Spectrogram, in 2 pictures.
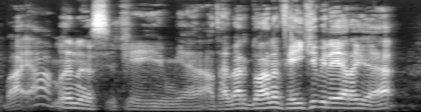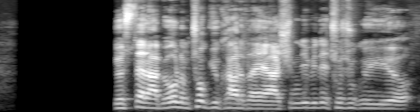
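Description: Male streamer, 30s, a touch high, bright edgy tone, crude swearing banter with chat. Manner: lively, swings loud and soft. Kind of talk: casual live-stream chat with viewers.

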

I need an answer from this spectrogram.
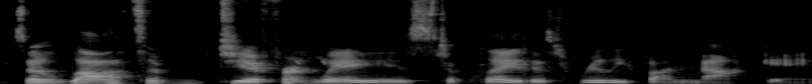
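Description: A woman hosting a children's program, reading a picture book aloud in an expressive storytelling manner. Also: on the low side, moderate pace.

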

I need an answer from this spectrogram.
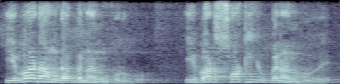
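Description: A man's voice: on the high side, very animated, fast, a little mellow. A man teaching English pronunciation in a classroom-style lesson, spelling out words letter by letter and asking his viewers questions as he explains.

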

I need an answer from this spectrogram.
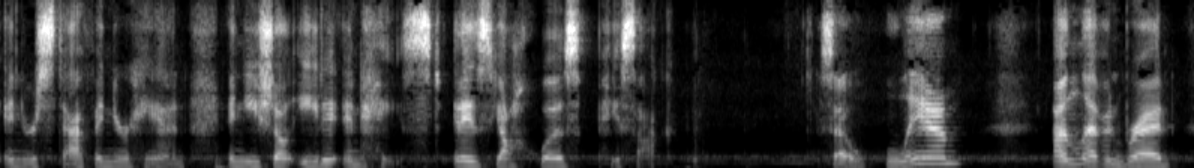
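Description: Hoarse woman teaching scripture. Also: medium pitch. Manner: earnest and conversational, addresses viewers as brothers and sisters. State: hoarse, keeps clearing her throat. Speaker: teacher of a Torah fellowship. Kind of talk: home-made teaching video.

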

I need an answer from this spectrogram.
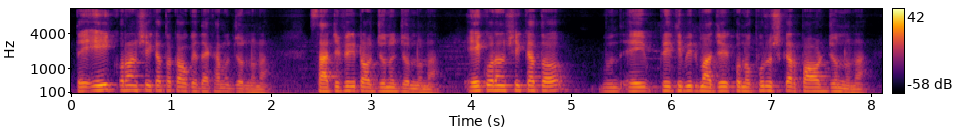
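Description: Man teaching Quran recitation. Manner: explains rules, then chants Arabic verses slowly and higher. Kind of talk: spoken Quran lesson with chanted recitation.

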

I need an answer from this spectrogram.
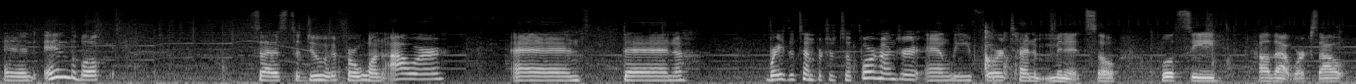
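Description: A young adult woman chatting to viewers as she cooks in her home kitchen, excitable and talking as she works. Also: medium pitch, slow, soft background music, rough recording. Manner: chatty, excitable, talks to viewers while working. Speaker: cooking vlogger. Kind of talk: casual cook-along narration.

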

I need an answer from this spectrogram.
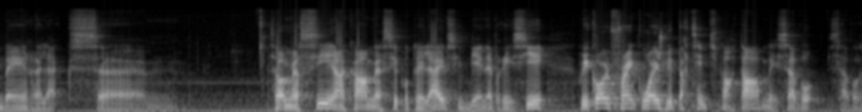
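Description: A middle-aged man with a Quebec French accent, hosting a casual livestream and chatting with viewers by name. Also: fairly low pitch. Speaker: livestream host reading viewer comments. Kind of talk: casual live chat.

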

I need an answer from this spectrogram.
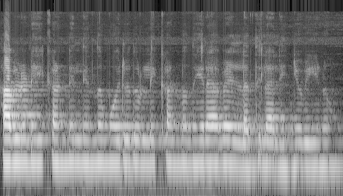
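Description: A woman narrating a romantic story in a steady, even reading voice. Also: mid-range voice, brisk. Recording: echoey room with long reverb.

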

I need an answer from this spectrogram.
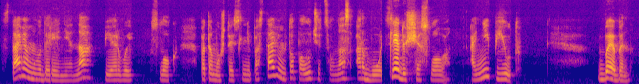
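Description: A woman teaching a video lesson, explaining step by step with patient, soft confirmations. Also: on the low side, lively intonation, normal speed. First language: Russian. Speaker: Spanish language teacher. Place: language school in a Russian city.

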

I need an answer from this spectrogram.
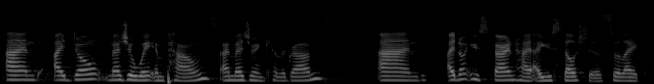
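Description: On a church stage, a Nigerian teenage student guest speaks casually into a handheld mic, her talk full of "like" fillers and her accent British-tinged Nigerian English. Her mid-range voice is a bit bright at a moderate pace, with the long reverb of a large hall behind it.

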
